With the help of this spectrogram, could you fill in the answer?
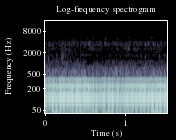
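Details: Akai AP-207 direct-drive automatic turntable after a service: a loud, steady low hum with stacked tones comes through the stylus output; source not found, and swapping to a test cartridge is next.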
